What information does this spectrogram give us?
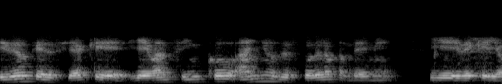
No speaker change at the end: Yes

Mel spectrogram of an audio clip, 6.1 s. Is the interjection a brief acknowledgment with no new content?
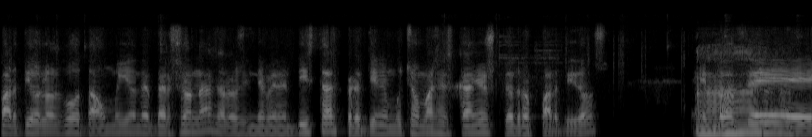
Yes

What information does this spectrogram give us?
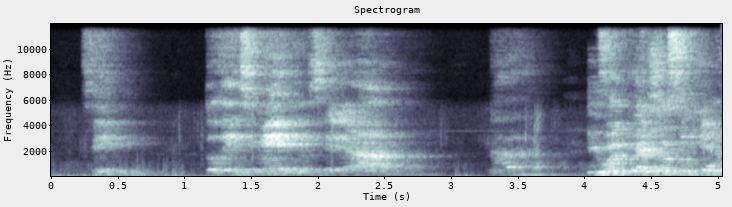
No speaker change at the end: No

